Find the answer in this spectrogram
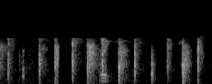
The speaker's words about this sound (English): Let's show her a round of applause.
